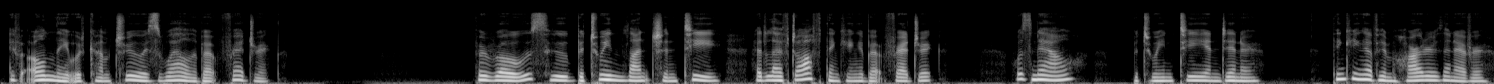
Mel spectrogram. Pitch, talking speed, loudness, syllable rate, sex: 180 Hz, 140 wpm, -17 LUFS, 4.6 syllables/s, female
